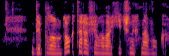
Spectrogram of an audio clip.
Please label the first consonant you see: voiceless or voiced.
voiced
